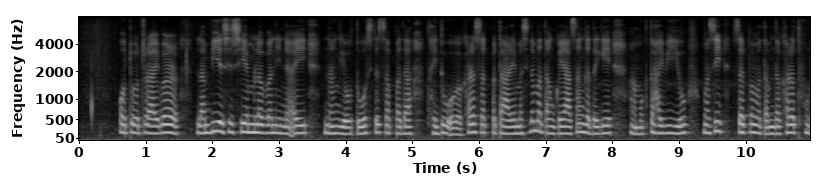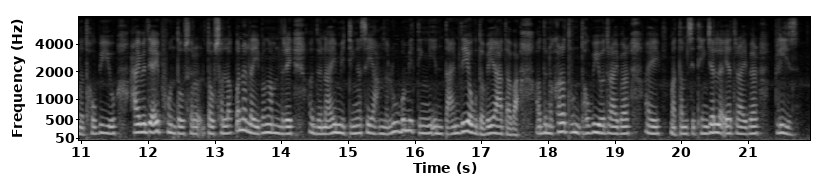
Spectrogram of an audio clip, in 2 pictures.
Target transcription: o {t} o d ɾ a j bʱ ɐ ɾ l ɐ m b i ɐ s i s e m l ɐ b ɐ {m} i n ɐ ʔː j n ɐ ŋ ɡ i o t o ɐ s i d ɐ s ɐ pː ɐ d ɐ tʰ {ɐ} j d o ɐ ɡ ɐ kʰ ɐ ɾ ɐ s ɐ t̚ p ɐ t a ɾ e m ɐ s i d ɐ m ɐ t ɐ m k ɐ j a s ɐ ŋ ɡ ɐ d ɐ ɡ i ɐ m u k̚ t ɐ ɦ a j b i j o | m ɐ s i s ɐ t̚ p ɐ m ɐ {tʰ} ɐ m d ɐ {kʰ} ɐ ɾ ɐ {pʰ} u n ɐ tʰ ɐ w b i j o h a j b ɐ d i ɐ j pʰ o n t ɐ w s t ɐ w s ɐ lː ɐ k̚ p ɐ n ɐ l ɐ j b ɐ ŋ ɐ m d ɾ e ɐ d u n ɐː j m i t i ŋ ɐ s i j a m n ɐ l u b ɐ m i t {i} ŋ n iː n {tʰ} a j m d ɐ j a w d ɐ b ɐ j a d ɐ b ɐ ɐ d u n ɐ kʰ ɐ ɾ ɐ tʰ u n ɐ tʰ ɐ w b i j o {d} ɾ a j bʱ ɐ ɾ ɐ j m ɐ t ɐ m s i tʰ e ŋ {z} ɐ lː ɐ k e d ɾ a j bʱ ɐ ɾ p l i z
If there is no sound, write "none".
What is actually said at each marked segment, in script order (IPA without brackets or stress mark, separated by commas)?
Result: t, n, ɐ, t, kʰ, tʰ, i, t, d, z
